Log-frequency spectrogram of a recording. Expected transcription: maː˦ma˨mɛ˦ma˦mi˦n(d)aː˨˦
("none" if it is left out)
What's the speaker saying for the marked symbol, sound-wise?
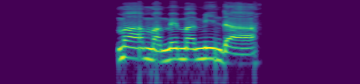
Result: d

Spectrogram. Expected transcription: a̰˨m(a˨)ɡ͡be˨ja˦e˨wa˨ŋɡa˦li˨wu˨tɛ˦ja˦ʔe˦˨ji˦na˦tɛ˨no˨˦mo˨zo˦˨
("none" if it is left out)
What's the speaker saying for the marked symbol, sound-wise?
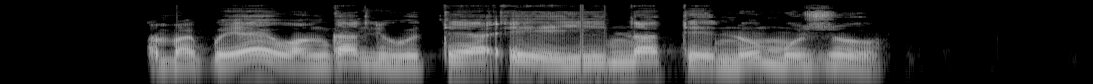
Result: a˨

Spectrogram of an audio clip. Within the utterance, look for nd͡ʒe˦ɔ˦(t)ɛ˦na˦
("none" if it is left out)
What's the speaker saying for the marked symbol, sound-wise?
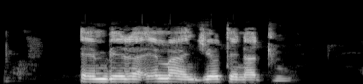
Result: t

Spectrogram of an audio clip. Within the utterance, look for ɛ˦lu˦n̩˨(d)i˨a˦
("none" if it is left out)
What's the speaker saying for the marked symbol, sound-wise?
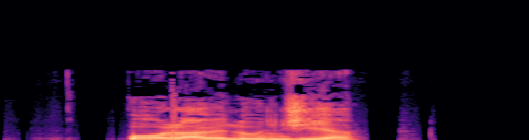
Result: d͡ʒ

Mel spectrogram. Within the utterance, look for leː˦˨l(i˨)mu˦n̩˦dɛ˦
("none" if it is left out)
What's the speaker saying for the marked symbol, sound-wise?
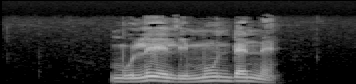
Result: i˨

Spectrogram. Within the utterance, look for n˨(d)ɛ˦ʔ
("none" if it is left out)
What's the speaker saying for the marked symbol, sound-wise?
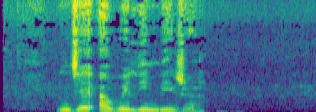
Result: d͡ʒ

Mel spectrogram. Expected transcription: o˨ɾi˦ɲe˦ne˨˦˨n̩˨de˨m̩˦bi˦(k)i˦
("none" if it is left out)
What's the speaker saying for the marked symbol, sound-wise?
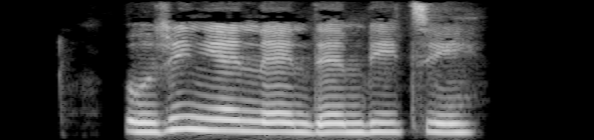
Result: t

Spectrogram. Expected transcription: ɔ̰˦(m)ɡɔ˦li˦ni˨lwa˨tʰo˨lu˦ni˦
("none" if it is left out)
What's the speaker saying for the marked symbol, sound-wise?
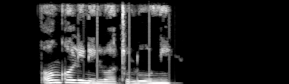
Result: ŋ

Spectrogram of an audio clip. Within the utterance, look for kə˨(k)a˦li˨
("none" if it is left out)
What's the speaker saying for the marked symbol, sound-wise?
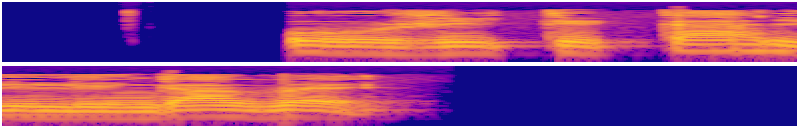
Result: k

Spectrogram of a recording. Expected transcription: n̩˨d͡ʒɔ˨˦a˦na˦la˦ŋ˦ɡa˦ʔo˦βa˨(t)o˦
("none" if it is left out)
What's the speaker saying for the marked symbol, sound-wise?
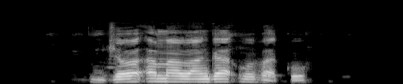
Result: k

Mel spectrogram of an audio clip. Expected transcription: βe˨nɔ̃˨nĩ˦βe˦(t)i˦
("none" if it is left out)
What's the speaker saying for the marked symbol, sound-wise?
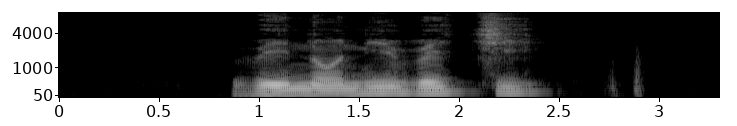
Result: t͡ʃ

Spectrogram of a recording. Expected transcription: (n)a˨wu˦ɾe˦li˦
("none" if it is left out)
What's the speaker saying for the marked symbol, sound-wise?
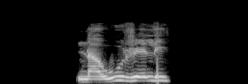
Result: n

